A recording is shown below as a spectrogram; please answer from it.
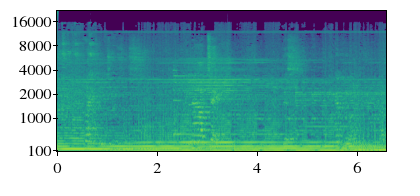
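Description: Electric bass guitar played through an effects pedal board, heard close to its bass cabinet: slow ambient worship music of long, held low notes that change pitch a couple of times.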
